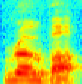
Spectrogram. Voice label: "robot", English; hracky

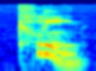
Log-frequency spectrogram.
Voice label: "clean", English

